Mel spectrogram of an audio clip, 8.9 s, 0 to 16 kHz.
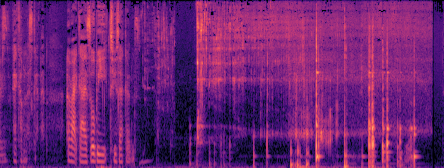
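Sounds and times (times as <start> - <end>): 
speech: 1.3 - 2.9
wine pouring into a glass: 2.8 - 8.6.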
